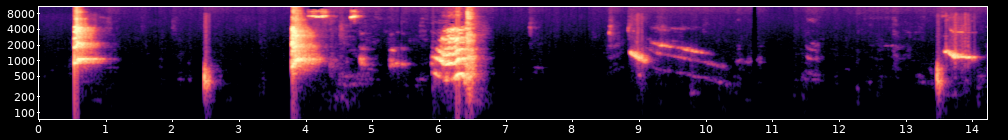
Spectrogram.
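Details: Daisy's four-week-old Cavalier King Charles Spaniel puppies in an indoor pen letting out sharp, short yips and squeaky barks at irregular intervals, with a longer rough yelp midway and soft whines between. Long silent gaps.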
